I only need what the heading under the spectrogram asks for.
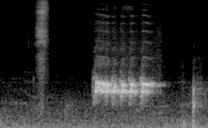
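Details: Local zebra dove lure call: a single rapid stuttering burst of cooing notes, mid-pitched with a faint buzzy overtone, lasting under a second, after a brief soft breathy sound, with low background hum.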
